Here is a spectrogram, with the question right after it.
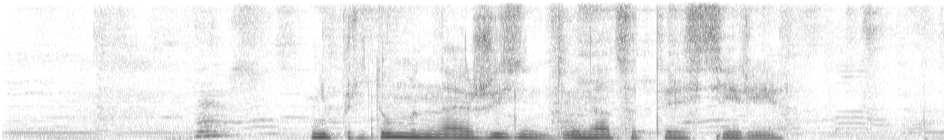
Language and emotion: Russian, neutral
